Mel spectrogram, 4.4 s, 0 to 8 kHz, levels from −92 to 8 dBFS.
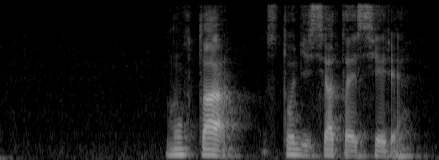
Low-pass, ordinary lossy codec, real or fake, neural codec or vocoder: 7.2 kHz; Opus, 64 kbps; fake; codec, 16 kHz, 4 kbps, FunCodec, trained on Chinese and English, 50 frames a second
